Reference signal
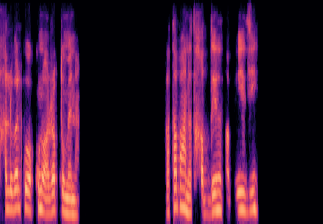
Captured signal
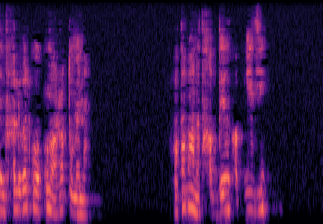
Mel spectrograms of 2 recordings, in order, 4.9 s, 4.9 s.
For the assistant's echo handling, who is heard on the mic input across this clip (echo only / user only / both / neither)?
echo only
